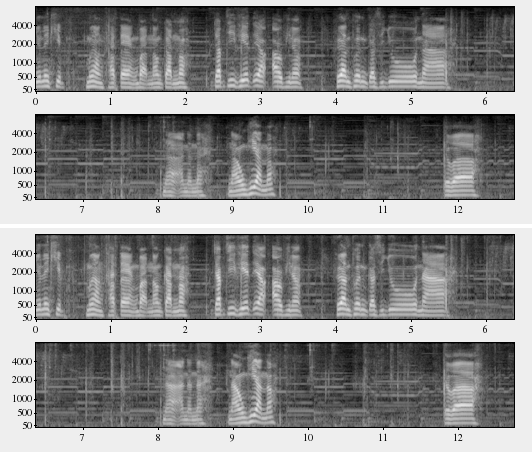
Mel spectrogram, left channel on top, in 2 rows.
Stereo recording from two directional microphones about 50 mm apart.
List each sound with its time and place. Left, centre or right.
0.0 s speech: centre
7.3 s music: right
8.1 s speech: centre
11.9 s speech: centre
